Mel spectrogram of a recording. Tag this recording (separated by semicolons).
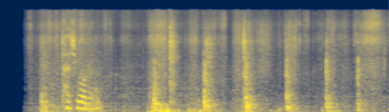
step; walk; footstep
